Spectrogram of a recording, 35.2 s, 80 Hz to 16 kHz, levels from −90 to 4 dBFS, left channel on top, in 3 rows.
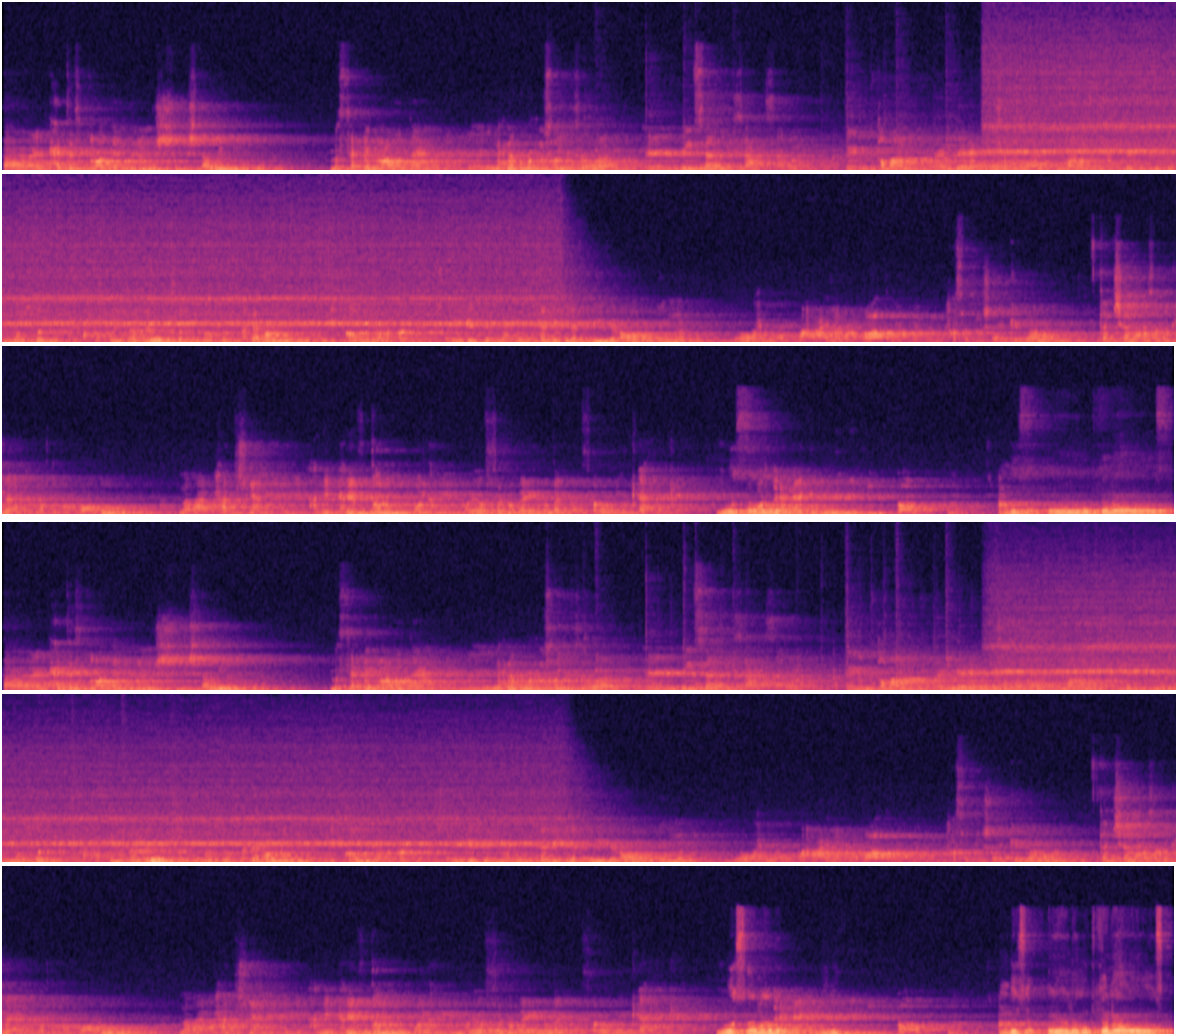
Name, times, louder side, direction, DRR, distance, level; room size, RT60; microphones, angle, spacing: voice 1, 0.0-2.3 3.3-8.0 8.4-12.2 12.5-18.6 19.0-22.3 22.7-30.6 30.9-31.5 31.8-32.6 32.9-33.1 33.4-33.6, left 1 dB, 15° left, -1 dB, 1.4 m, -25 dB
sound 1, 5.4-13.8, equal, 15° right, 1.4 m, -38 dB
sound 2, 9.8-17.3, left 1 dB, 65° left, 2.0 m, -29 dB
voice 2, 30.6-31.3 31.7-31.9 33.5-35.1, right 3 dB, 55° right, 6 dB, 0.6 m, -17 dB
10.5 x 10.0 x 6.8 m, 2.8 s
head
